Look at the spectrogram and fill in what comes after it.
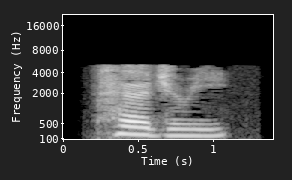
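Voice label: "perjury", English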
